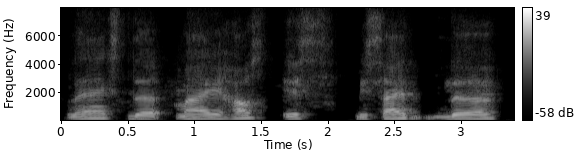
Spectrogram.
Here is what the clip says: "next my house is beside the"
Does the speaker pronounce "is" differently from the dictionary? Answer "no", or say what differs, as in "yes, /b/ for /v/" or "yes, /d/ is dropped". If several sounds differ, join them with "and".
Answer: yes, /s/ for /z/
